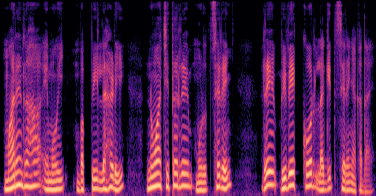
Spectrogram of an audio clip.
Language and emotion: Santali, neutral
